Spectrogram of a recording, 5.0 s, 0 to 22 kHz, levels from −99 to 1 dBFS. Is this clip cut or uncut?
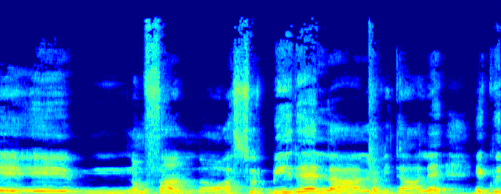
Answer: cut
